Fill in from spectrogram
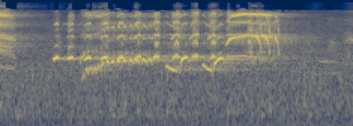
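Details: Orange-headed thrush, singing for therapy of a bird that stopped singing: a rich, continuous high warble of rising slurs and fluting whistles with rapid trilled notes.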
